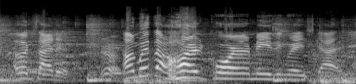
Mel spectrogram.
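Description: A woman with clear music in the background. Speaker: interviewee. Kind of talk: interview answer. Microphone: handheld.

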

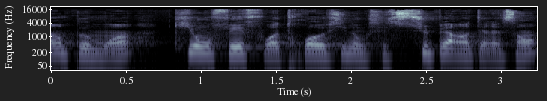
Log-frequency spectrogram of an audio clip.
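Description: Fairly high in pitch for a man, this man's voice has a dark, mellow tone. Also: quiet background. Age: 20s. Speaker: entrepreneur giving a customer testimonial. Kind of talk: testimony. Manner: casual, with hesitations. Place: home room. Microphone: earbuds.

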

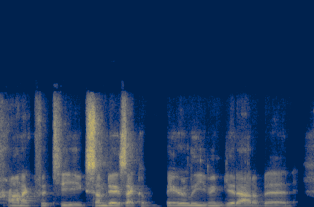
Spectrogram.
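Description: A man's voice with a fairly low pitch. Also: quiet background. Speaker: bone health coach. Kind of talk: interview conversation. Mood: earnest, personal. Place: home room. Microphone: video call.

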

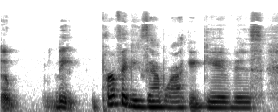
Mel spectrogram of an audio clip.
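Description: Somewhat breathy, monotone, flat delivery at a fairly slow pace against a quiet background. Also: woman. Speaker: faith vlogger. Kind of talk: devotional talk, casual sermon. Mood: earnest, personal testimony. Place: home room. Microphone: phone near.

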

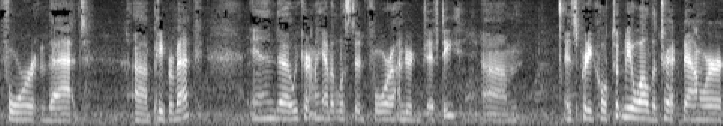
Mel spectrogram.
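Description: Speech comes at a fairly slow pace with long, frequent pauses over noticeable background noise. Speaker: antique booth vendor. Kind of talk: casual vlog chat. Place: shop. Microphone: phone near.

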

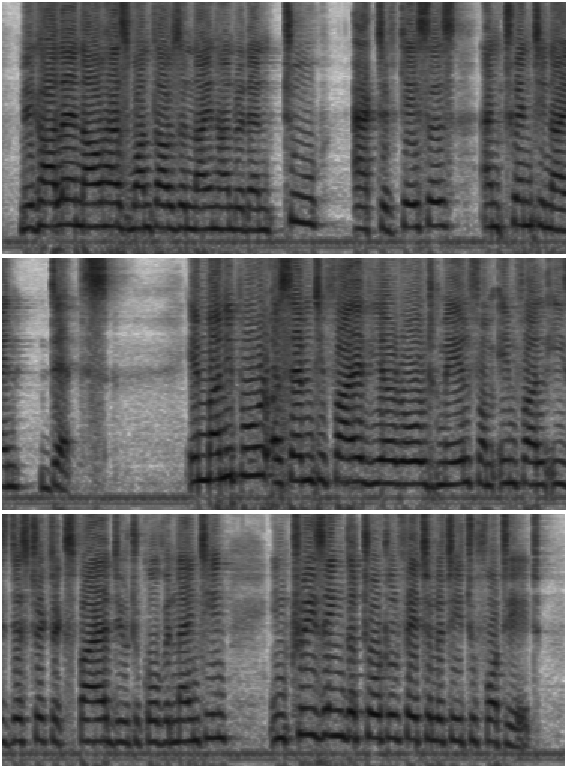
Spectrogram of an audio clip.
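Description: With a high pitch and fairly even intonation, a woman talks at a fairly quick pace. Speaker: radio news reader. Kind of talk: radio news bulletin. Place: studio.

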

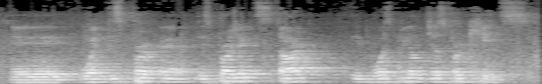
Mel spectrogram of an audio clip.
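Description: A man speaks slowly at a medium pitch, with a dark, mellow tone and fairly even intonation. Strong room echo surrounds his voice.

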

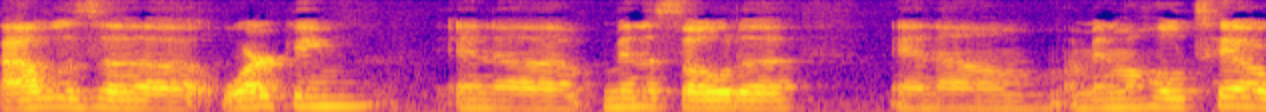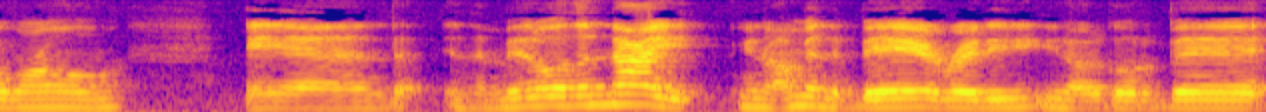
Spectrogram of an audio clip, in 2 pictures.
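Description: A woman speaks at a moderate pace with an American accent, her pitch fairly low. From Chicago inner city. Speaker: poet and singer; poet. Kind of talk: interview. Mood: earnest, calm. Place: office.

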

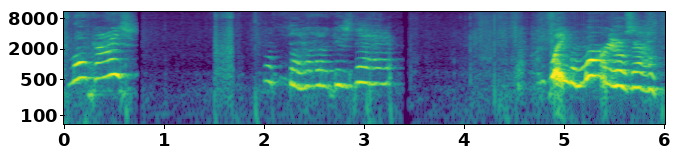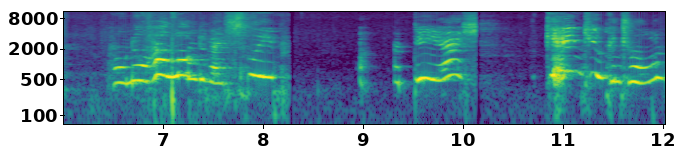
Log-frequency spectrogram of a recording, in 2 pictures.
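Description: A female-sounding cartoonish character voice, pitched extremely high, speaks at a fairly slow pace with long, frequent pauses. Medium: puppet. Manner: surprised, panicky.

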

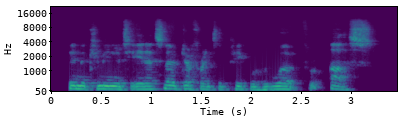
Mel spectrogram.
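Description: Somewhat breathy speech with fairly even intonation against a quiet background. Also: man. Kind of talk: prepared keynote speech. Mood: calm, measured, serious. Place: home room. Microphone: webcam.

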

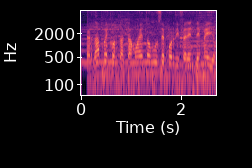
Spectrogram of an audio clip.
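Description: A man speaks at a moderate pace with ordinary pitch variation. The sound is dry with no echo, though loud music plays in the background. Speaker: interviewee. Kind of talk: interview answer. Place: street.

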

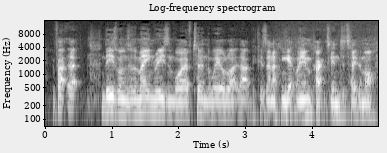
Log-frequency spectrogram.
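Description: A man speaks at a very fast pace and medium pitch, keeping his intonation fairly even. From UK. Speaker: DIY car mechanic. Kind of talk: tutorial. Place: garage.

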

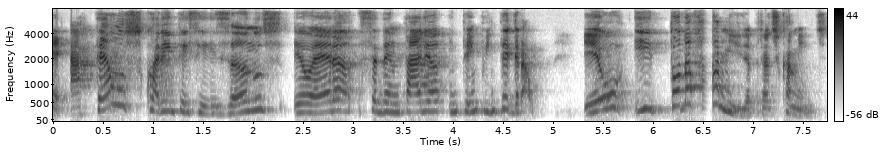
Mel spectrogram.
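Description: Speaking at a very slow pace, a woman uses a high pitch with very wide pitch swings and very even loudness. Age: 50s. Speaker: lawyer and natural bodybuilder. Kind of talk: interview. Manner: halting, with repetitions.

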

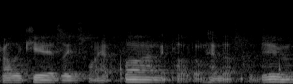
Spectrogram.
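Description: Over noticeable background noise, a man speaks at a very fast pace. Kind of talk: casual vlog commentary. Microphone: phone near.

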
